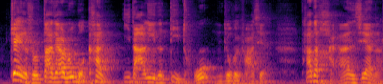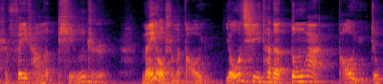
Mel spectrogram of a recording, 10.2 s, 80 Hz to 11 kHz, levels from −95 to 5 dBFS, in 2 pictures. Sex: male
